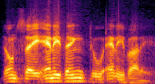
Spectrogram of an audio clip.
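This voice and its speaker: An actor playing a cool, persistent insurance investigator with an American accent, probing and laconic in an old radio detective drama. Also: male voice, lowish voice, animated, a little fast, loud music behind the voice, close to an everyday voice. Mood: cool, businesslike. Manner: probing, laconic, matter-of-fact. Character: cool, persistent male insurance investigator, narrating his case. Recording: muffled old radio recording.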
